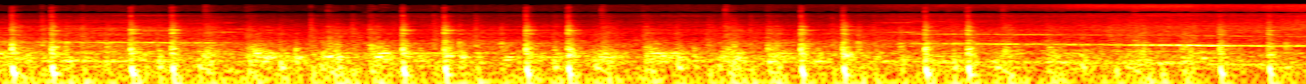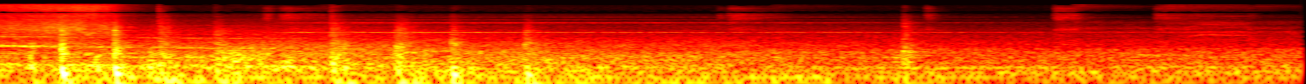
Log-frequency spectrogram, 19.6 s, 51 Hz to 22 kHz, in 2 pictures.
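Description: Keio 1000-series electric train braking into the station and coming to a stop: wheels clicking over rail joints, the clicks spacing out as it slows, with a falling whine as it brakes. A hiss about ten seconds in, then the stopped train gives a quieter, steady high hum.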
